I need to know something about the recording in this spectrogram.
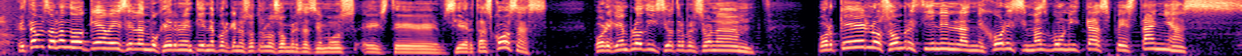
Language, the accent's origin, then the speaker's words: Spanish; Michoacán, Mexico; now in United States; Soy de Michoacán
